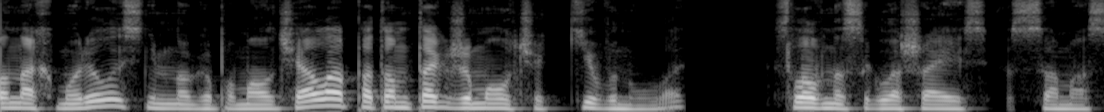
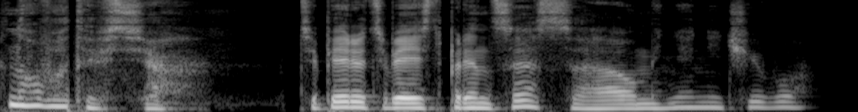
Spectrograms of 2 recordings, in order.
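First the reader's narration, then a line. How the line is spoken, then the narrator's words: Shaky sigh, nearly calm. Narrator (Russian): Кристина судорожно вздохнула и почти спокойно сказала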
